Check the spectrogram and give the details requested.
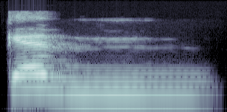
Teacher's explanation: give rakhawa on dal. The sound should flow very nicely. كَذْ, and fatha is very short.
